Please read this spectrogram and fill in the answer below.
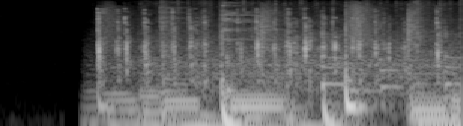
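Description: Silence, then about half a second in, music starts together with a fast run of key clicks: a typing sound effect. The music has repeated short downward-sliding low notes.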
